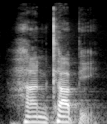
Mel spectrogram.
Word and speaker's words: Hincapié: or Hanapi, you know, Henapy. Is it Hanapi? Henapy, you know, the name really is really one of those hard ones to pronounce, but it's Hanapi.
